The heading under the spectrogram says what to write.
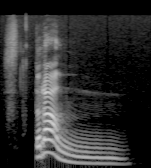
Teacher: A-et är faktiskt kort. Men om ni lyssnar. Strand. Det är N-et. N-et är långt. Men vi skriver bara ett N. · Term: långt N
